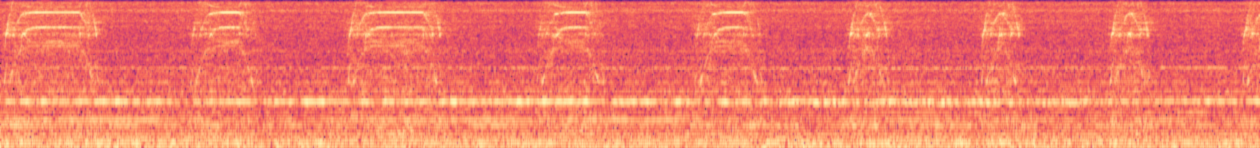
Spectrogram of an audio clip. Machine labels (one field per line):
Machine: slide rail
